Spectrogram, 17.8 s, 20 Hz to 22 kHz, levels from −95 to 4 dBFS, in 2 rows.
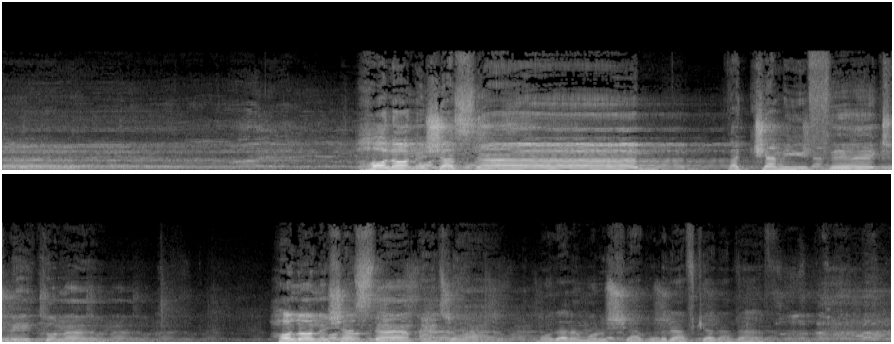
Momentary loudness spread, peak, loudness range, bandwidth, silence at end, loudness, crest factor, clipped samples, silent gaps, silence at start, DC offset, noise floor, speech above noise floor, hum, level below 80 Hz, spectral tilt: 20 LU; -6 dBFS; 12 LU; 15.5 kHz; 0 s; -24 LUFS; 22 dB; under 0.1%; none; 0 s; under 0.1%; -57 dBFS; 33 dB; none; -62 dBFS; -3 dB/octave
